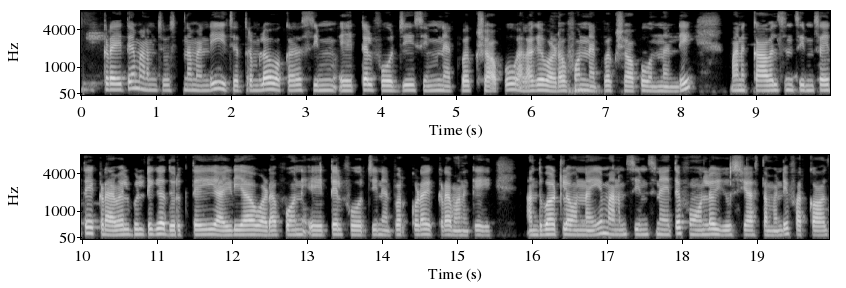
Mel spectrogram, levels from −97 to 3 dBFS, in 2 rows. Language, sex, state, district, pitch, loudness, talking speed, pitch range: Telugu, female, Andhra Pradesh, Srikakulam, 175 Hz, -19 LUFS, 135 wpm, 165-185 Hz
